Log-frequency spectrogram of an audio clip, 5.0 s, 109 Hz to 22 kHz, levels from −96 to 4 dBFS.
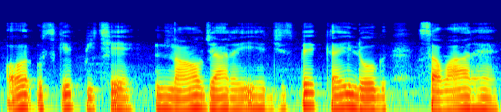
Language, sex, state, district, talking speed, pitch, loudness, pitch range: Hindi, male, Uttar Pradesh, Lucknow, 155 wpm, 110 Hz, -18 LUFS, 110-115 Hz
